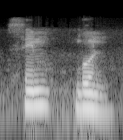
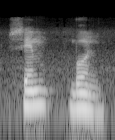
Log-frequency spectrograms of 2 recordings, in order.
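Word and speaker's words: 新聞: Shimbun. Shimbun. Newspaper. In this word, the N syllable pronounced as M is Shimbun.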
